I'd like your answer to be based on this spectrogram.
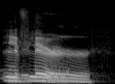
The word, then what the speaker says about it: LaFleur: Matt LaFleur. You have to say it like that, by the way. Matt LaFleur.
